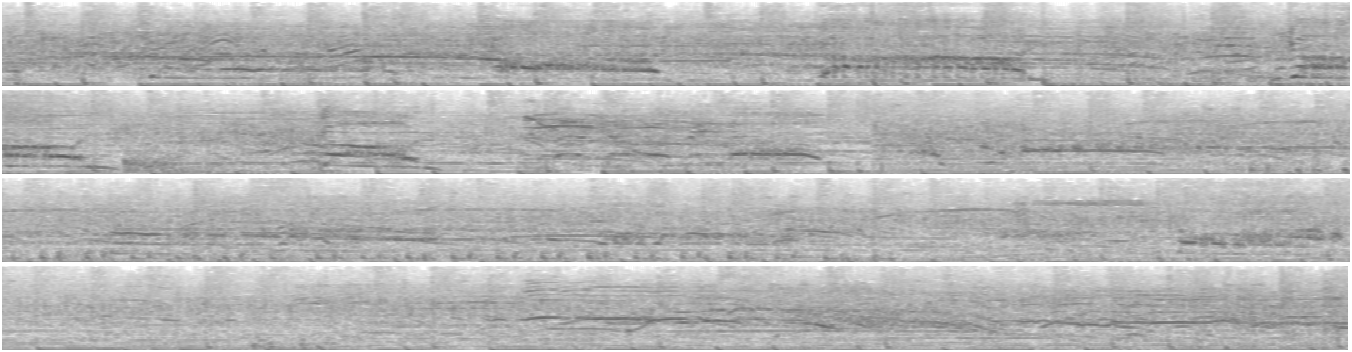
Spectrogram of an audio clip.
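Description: A man shouts and yells excitedly in loud, strained bursts as he celebrates his team's goals during a match at the Federación field, captured by Movistar, with crowd noise and cheering filling the background throughout.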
